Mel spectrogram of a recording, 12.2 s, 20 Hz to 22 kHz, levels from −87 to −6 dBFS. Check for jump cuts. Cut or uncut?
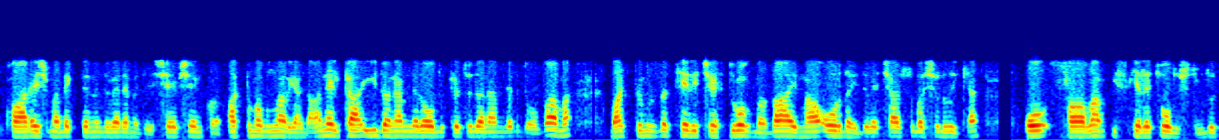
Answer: cut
